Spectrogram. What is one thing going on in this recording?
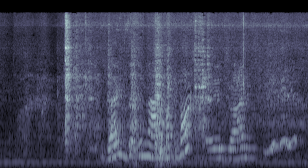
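Girls laugh and chatter excitedly.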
